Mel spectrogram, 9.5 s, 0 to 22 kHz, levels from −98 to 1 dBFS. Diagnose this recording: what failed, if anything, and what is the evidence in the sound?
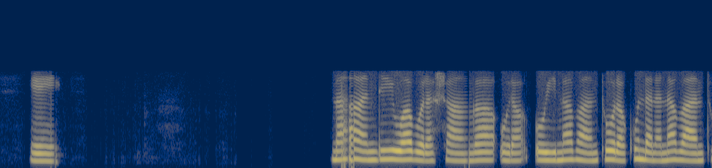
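Brief buzzy, held tones at 0.68 s, 4.56 to 4.72 s and 6.2 s point to network packet loss with pitch repetition bridging gaps of up to 60 ms.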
